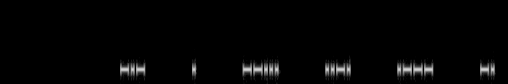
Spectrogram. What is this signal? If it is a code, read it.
Morse code, heard as a keyed tone, about 46 wpm, spaced as for 16 wpm, 700 Hz. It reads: KE7FJN
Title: USA Call Signs - 6 Characters - 6x Character Spacing - 45wpm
